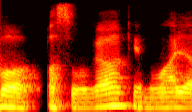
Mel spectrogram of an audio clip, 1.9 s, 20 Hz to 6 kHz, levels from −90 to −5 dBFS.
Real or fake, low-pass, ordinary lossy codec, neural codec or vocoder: fake; 5.4 kHz; AAC, 48 kbps; codec, 16 kHz, 0.9 kbps, LongCat-Audio-Codec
